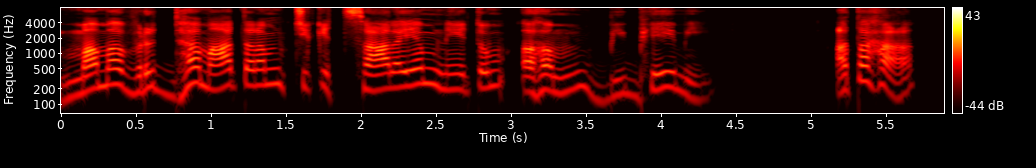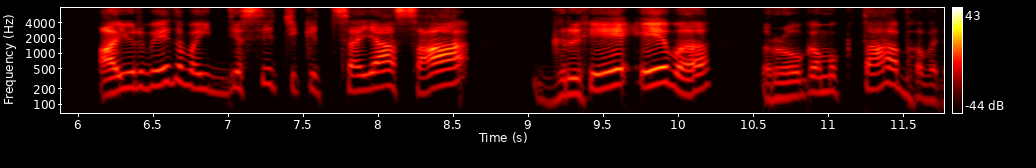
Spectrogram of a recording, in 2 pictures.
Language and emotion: Sanskrit, happy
